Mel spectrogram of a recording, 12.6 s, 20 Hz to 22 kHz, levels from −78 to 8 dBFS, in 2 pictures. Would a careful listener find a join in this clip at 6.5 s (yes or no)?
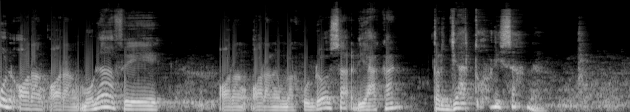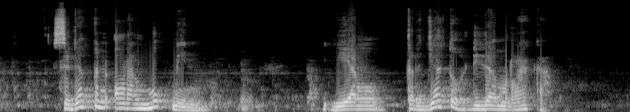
no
